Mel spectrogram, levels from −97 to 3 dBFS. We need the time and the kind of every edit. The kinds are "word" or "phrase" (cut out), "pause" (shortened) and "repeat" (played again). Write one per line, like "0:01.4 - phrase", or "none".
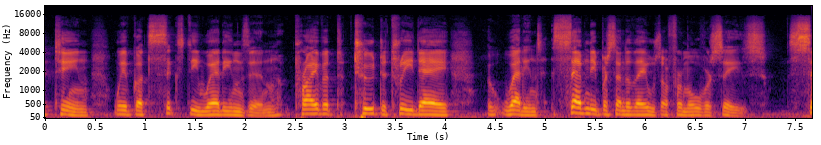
0:03.1 - word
